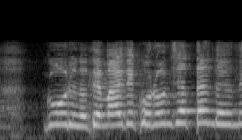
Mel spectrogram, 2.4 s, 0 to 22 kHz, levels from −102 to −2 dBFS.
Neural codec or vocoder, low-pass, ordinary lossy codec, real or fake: none; 7.2 kHz; AAC, 32 kbps; real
